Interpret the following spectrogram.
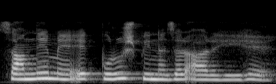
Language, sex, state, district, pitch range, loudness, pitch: Hindi, female, Arunachal Pradesh, Papum Pare, 220-250 Hz, -17 LUFS, 240 Hz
